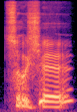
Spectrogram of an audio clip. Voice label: Peasant What; wowpreklad; czwow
